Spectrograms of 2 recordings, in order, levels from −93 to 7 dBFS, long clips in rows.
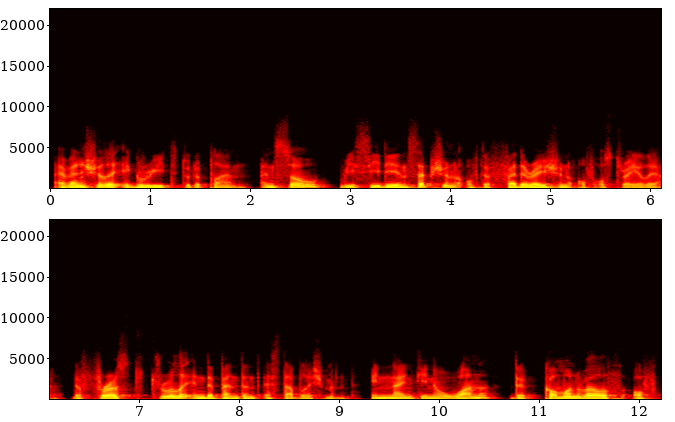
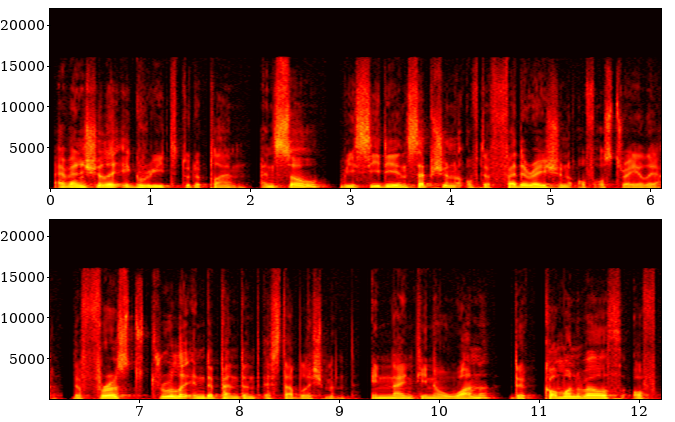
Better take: second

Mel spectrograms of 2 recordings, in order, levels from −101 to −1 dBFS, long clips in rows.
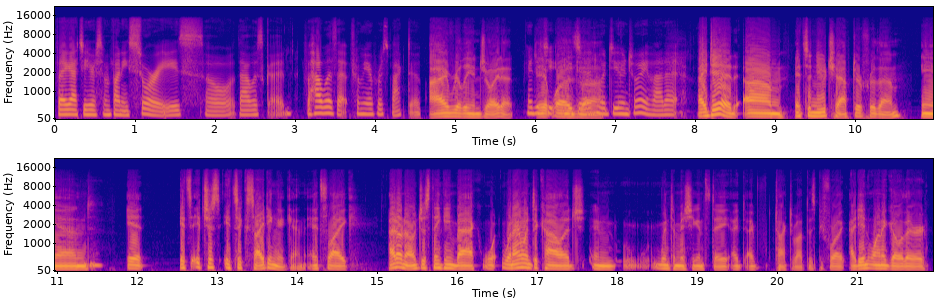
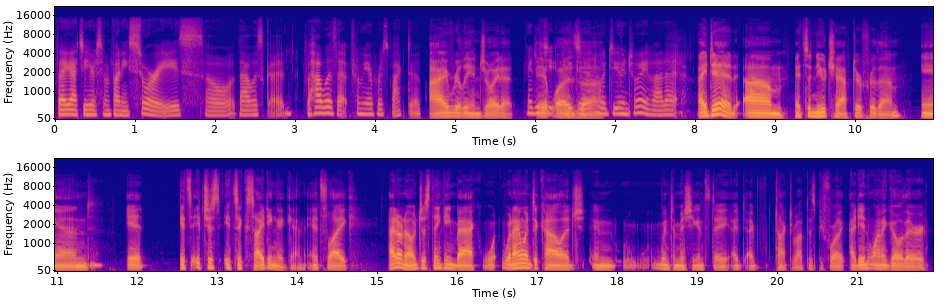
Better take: second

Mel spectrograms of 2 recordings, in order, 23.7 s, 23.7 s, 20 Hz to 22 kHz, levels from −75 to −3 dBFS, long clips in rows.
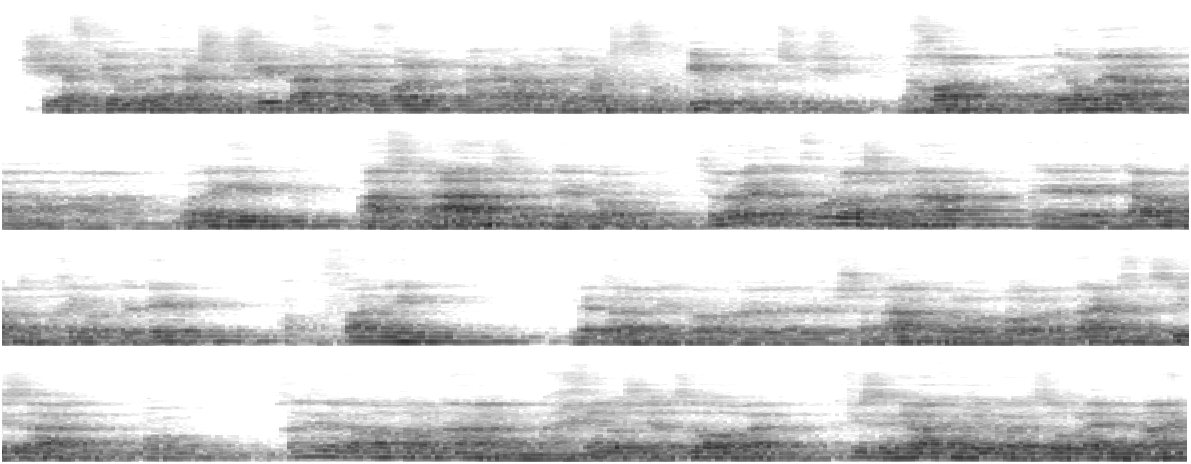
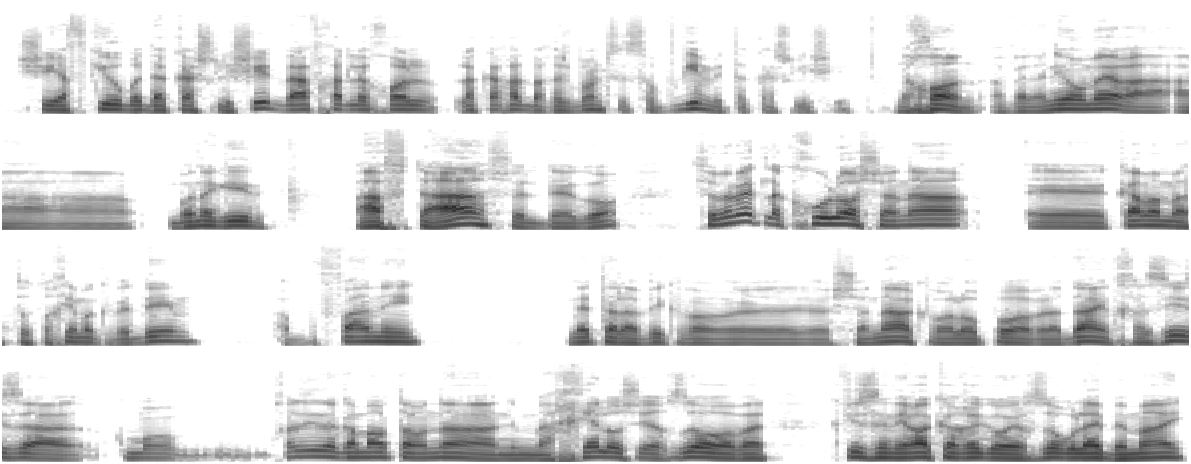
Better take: second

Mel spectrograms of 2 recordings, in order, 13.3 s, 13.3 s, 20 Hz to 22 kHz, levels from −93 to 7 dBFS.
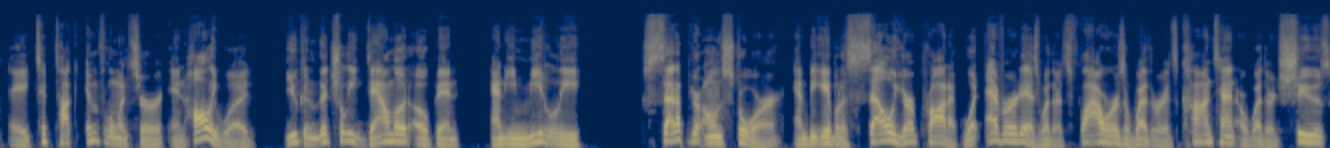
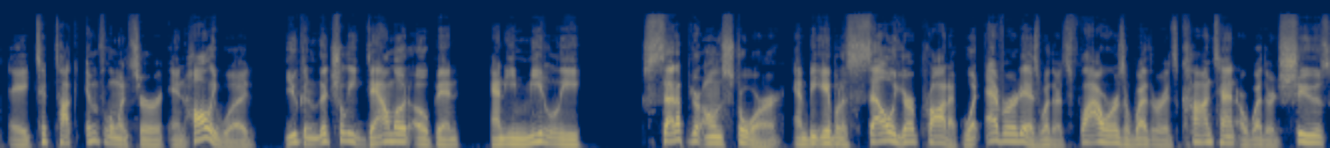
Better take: neither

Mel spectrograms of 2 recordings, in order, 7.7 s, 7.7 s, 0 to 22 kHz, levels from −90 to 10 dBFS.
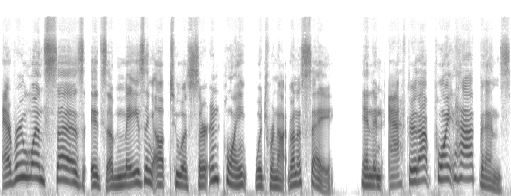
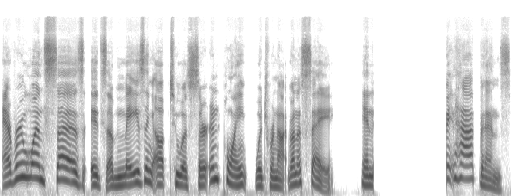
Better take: first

